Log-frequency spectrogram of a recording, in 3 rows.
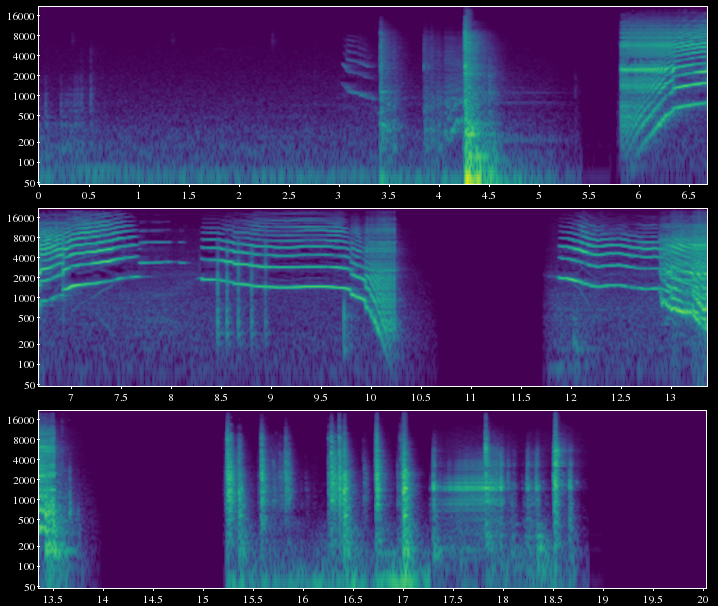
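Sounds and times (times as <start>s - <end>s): door hinges squeaking: 3.0s - 4.2s, 5.8s - 10.3s, 11.8s - 13.8s.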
